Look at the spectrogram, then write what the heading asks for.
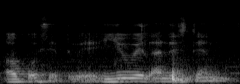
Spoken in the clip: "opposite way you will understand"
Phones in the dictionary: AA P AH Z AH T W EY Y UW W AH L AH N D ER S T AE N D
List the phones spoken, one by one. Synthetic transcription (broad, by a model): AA P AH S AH T W EY Y UW W AH L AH N D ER S T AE N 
